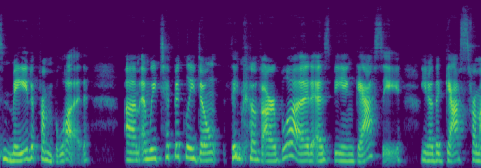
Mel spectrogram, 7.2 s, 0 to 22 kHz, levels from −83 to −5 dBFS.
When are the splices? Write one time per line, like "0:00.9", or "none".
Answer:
0:06.2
